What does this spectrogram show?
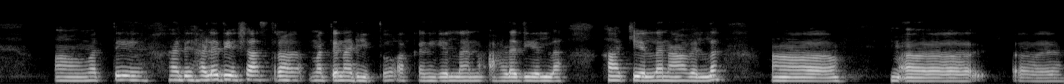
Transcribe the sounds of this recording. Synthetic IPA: mɐt̪ːeɐd̪eɦɐɭɐd̪ijɐʃaːst̪ɾɐmɐt̪ːenɐɽit̪uɐ̰kːɐniɡɛlːɐɦɐɭɐd̪ijɛlːɐ | haːkijɛlːɐnaːʋɛlːɐ

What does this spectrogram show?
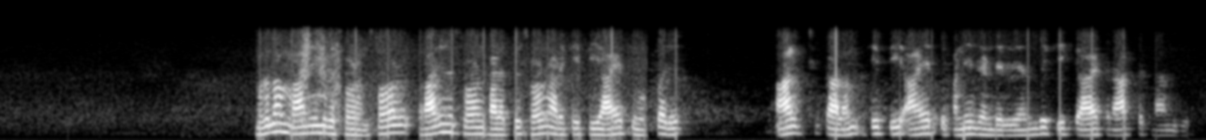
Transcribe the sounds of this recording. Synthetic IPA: mʊðɐlaːmɾaːd͡ʒɛnd̪ɾɐsoːɻɐnɾaːd͡ʒɪnd̪ɾɐsoːɻɐnkaːɽɐt̪ːɯsoːɻɐnaːɽɯkiːpːiaːjɪɾɐt̪ːimʊpːɐðɯ | aːɻt͡ʃɯkaːlɐmkiːpːiʔaːjɪɾɐt̪ːɯpɐɳːɪndɾɐɳɖɯɾɪnɪɾnd̪ɯkiːpiaːjɪɾɐt̪ːɯnaːɾpɐt̪ːinaːnɡ̪ɯ

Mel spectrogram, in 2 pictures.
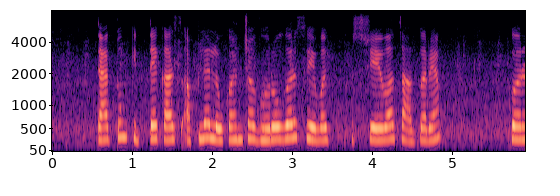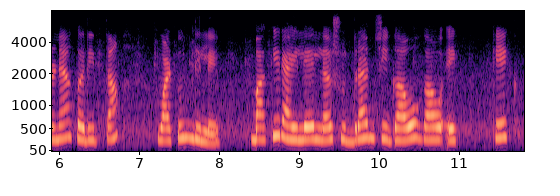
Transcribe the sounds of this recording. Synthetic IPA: t̪jat̪uːnkit̪ːekasa̰pljalokãɲt͡ɕjaɡʱəɾoɡəɾ | ɕeʋat͡sakɾja | kəɾɳjakəɾit̪ã | ʋaʈuːnd̪ile | bakiːɾaɦilelaɕud̪ɾaɲt͡ɕiːɡaʋoɡaʋek | ek

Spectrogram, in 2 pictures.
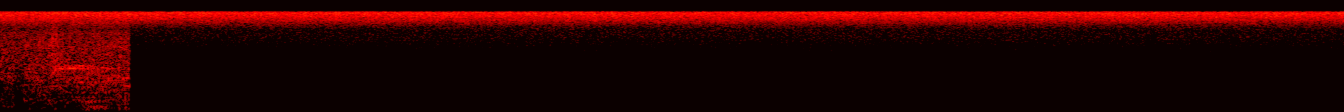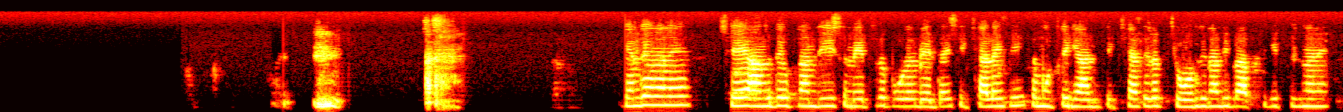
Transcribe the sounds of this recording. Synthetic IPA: kɛ̃ːnd̪eːʊnãːneː | t͡ʃeːə̃ŋɡd̪eːʊpnãːnd̪iːsəmeːt̪ɾəpuːɾəbeːɾd̪aːiːsɪkʰːjaːləiːsiːt̪ãːmʊt̪eːɡjaːnd̪iːsɪkʰːjaːsiːɾat̪t͡ʃʰoːʈd̪ɪnãːd̪iːp̬ɾaːpət̪kiːt̪ːsiːʊnãːneː

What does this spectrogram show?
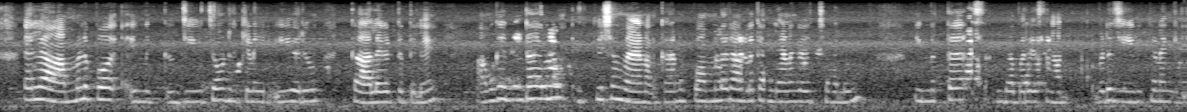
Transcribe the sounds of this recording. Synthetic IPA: ɐlːaɐmːɐɭipːo̞ːinːɨd͡ʑiːʋit͡ɕːuoɳɖiɾikʲːɐɳɐiːo̞ɾu | kaːlɐɣɐʈːɐt̪ːile | nɐmuk̬ːend̪aːjɐlumeðikʲːiʋɐʂɐmʋe̞ːɳɐmkaːɾɐɳɐipːo̞ːɐmːɐɭoɾaːɡɭekɐljaːɳɐkɐɻit͡ɕːaːlum | inːɐt̪ːesɐnd̪ɐbɐɾeːsɐnaːn | ɐ̰ʋiɽe̞d͡ʑiːʋikʲːɐɳɐe̞ŋɡil

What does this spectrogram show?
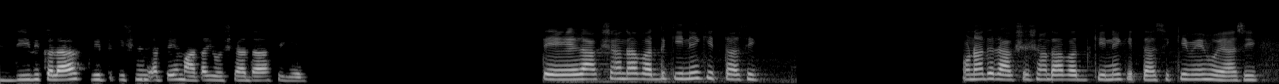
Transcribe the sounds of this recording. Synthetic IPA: d̪iːbiːkəlaːkɪʈkɪʃnət̪eːmaːt̪aːjoːʃnaːd̪aːsiɡeː | t̪eːɾaːkʃãːd̪aːʋəd̪kɪnẽːkiːt̪aːsiː | ʊnãːd̪eːɾaːkʃəʃãːd̪aːʋəd̪kɪneːkiːt̪aːsiːkɪʋẽːɦoːjaːsiː

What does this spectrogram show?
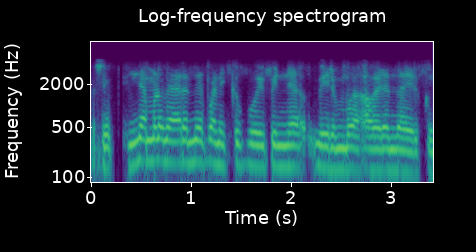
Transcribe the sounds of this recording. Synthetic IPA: pɐkʂe̞ːpinːenɐmːɐɭeʋeːɾɐnːepɐɳikʲːɨpo̞ːjipinːeʋiɾumbɨʔɐʋɐɾe̞nd̪aːjiɾikʲːun

